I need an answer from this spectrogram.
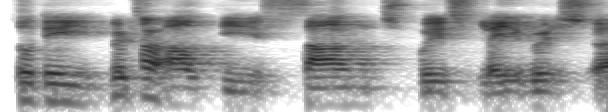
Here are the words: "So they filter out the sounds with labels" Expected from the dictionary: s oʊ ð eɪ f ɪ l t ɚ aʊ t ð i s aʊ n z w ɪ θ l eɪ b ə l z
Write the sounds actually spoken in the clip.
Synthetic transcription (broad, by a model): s oʊ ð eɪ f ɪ t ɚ aʊ t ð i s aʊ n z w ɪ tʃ l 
